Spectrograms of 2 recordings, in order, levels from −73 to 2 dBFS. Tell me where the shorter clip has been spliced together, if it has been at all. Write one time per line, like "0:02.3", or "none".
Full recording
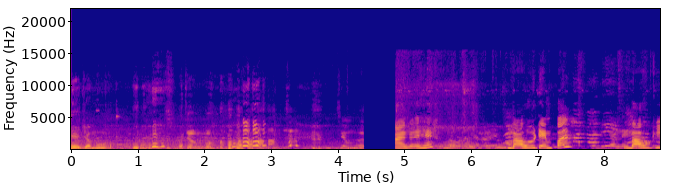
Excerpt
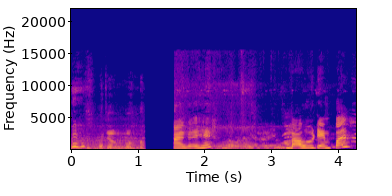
0:01.1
